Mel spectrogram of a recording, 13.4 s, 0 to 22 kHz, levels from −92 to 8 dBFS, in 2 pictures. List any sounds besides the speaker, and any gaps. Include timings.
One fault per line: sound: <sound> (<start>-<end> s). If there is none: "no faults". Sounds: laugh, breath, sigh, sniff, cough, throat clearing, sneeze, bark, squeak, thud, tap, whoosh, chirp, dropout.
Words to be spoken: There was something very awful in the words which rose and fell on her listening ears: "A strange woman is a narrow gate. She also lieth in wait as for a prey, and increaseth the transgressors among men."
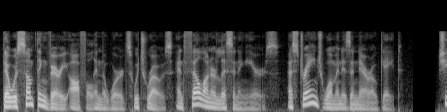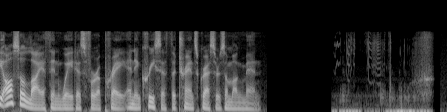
sound: breath (11.7-13.2 s)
